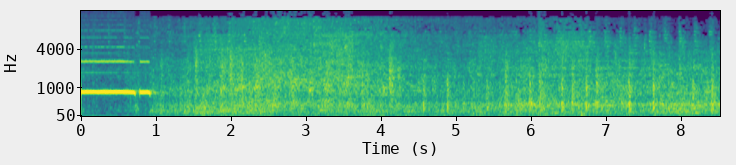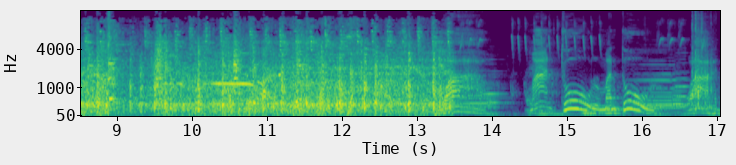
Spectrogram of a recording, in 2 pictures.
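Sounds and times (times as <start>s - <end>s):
train whistle: 0.0s - 1.0s
wheels clacking over rail joints: 0.5s - 15.1s
steam locomotive rumble and hiss: 0.6s - 13.5s.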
